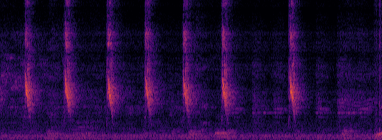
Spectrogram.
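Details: A young weaver gives seven loud, abrupt chirps in quick succession over four seconds, then pauses before one more, over a steady low hum.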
